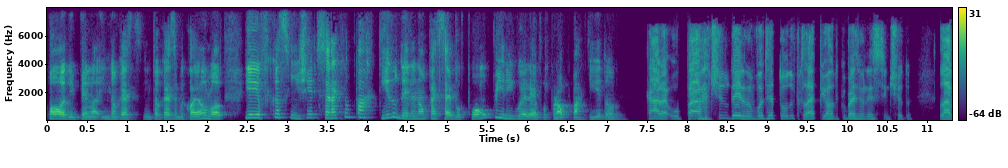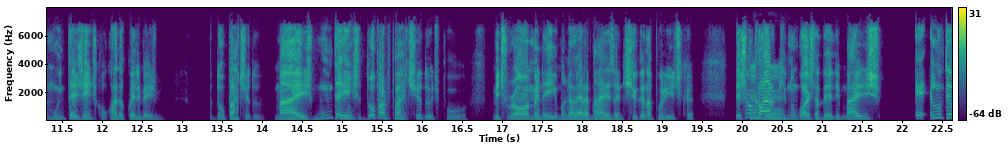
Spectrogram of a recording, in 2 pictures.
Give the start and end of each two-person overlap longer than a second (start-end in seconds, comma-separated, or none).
none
